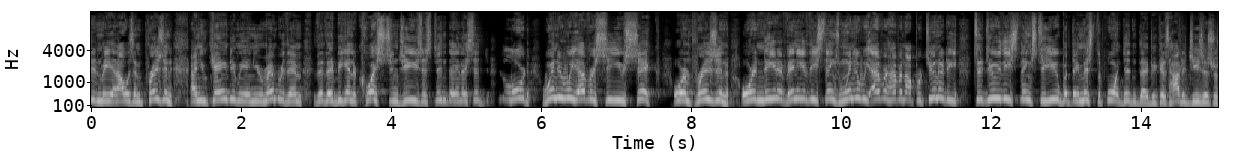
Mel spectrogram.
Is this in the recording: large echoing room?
yes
